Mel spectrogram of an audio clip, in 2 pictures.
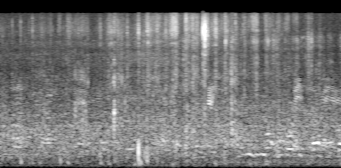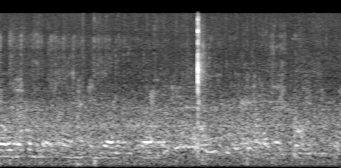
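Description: Horse cantering on turf, its hoofbeats coming as soft irregular thuds, with a sharp knock about two seconds in, over a background murmur of voices.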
